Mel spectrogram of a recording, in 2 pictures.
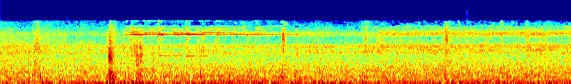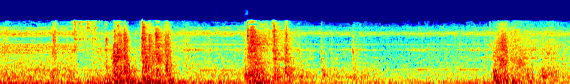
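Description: A car door being opened and shut as someone gets into a car: two loud sounds about a second apart past the middle, over a steady low hum.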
